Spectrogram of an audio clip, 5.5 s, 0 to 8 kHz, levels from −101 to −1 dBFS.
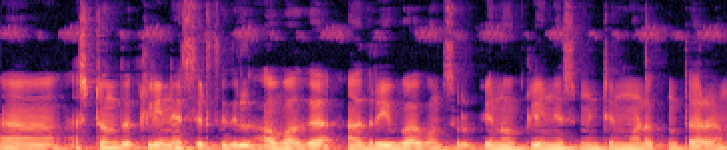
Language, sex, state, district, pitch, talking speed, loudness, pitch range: Kannada, male, Karnataka, Belgaum, 135 Hz, 155 wpm, -15 LUFS, 130-140 Hz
